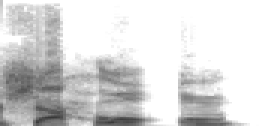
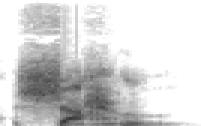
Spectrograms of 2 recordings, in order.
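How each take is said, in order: First: A u vowel is heard between h and m. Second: No vowel is heard between h and m. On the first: The speaker calls it wrong. "or shahum" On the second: The speaker calls it right. "It's shahm"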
